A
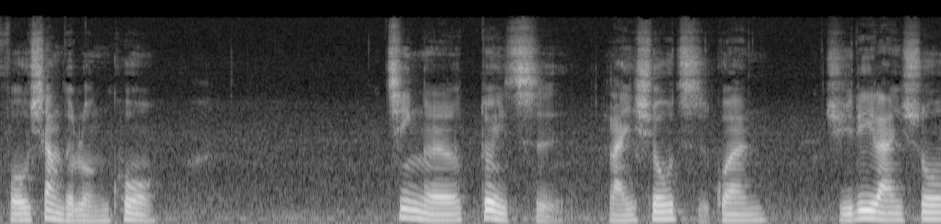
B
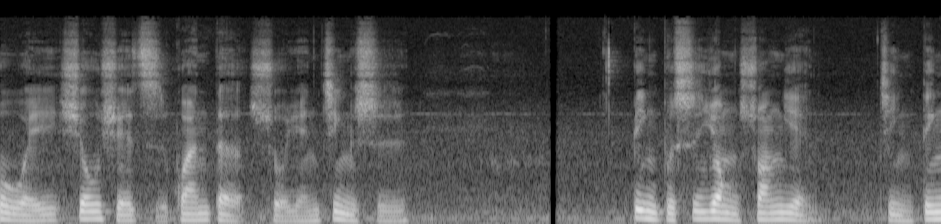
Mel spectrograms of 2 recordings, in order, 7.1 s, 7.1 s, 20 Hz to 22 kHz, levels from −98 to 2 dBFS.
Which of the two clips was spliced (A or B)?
A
